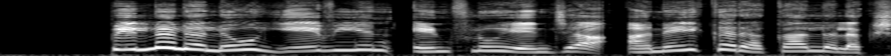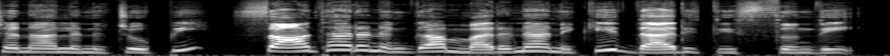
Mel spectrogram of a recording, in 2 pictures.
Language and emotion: Telugu, neutral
